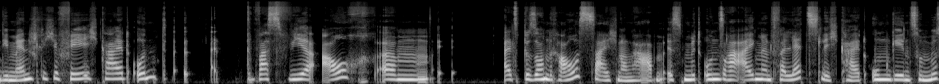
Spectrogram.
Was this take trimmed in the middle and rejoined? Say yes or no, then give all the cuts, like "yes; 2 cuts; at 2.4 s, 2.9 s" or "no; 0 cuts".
no; 0 cuts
